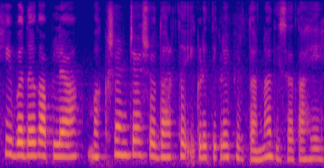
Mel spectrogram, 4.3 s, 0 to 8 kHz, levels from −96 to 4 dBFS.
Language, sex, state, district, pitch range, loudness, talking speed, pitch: Marathi, female, Maharashtra, Dhule, 195-230 Hz, -32 LUFS, 140 wpm, 210 Hz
